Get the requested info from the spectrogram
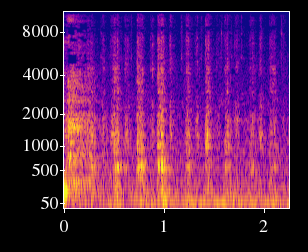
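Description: Coin scraping the coating off a scratch-off lottery ticket: rapid, repeated scratching strokes.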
